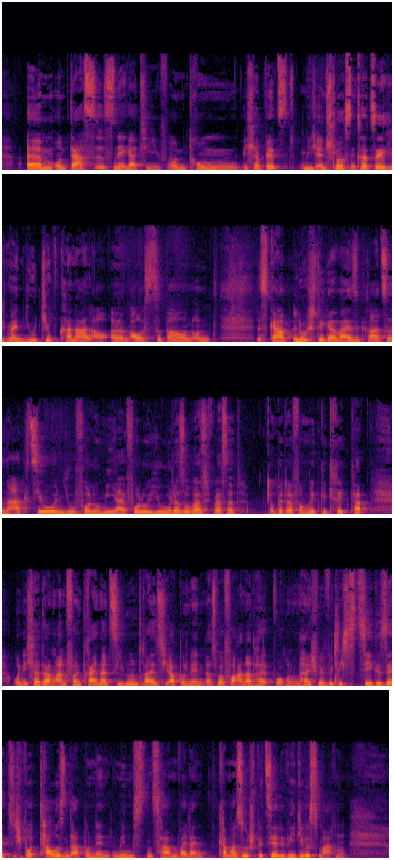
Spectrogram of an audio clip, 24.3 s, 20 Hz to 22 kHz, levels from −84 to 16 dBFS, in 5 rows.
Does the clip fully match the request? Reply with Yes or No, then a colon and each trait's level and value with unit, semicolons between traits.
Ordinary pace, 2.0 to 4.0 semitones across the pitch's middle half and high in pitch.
Yes: average, 180 wpm; average, 2.7 semitones; high, 215 Hz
